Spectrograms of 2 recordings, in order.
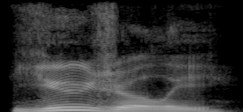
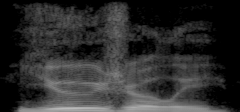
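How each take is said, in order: First: Usually drawn out slowly, the you at its start made clear; modeling a word. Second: Usually repeated slowly, a touch louder, every sound clear; slow second take of usually for repeating; repeating the model word. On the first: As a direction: stretch out Usually so they hear you. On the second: (تکرار آهسته و واضح usually) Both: Shown as a demonstration. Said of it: "و صدای you".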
